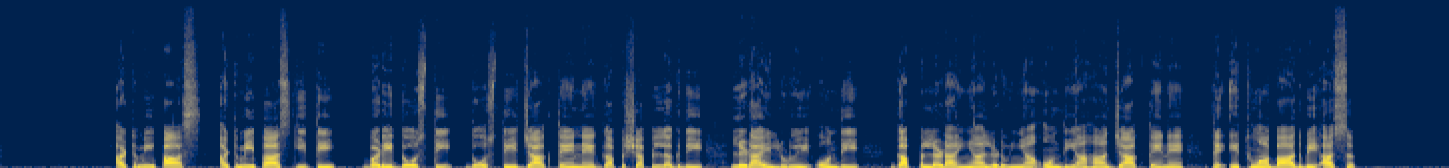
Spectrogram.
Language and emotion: Dogri, neutral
